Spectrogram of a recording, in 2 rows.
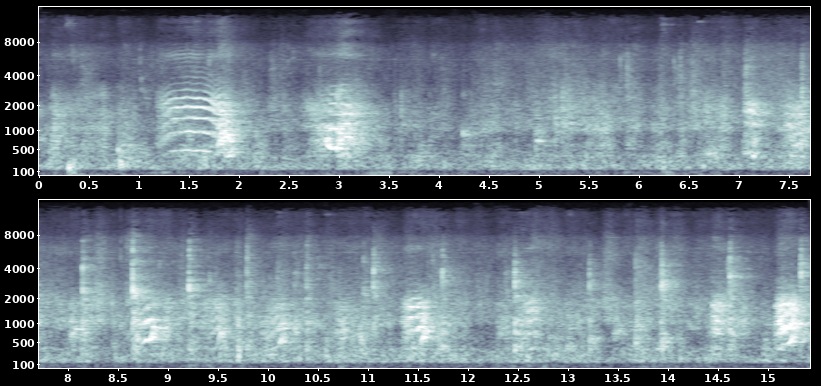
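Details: Seven Labrador Retriever puppies, born May 24, 2021, lie with their mother Belle on a June 3 puppy cam; two sharp rising-and-falling squeals stand out early, followed by soft whimpers amid steady rustling and suckling clicks.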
